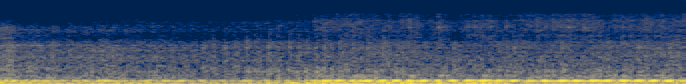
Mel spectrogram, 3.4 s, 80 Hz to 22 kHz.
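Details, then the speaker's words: 1975 Volvo 245 wagon with 16v turbo swap, LH2.2 injection, after replacing the bad air mass meter: engine picks up cleanly on throttle with deep steady rumble, no stumble or hesitation; running healthy. "When you give a gas, how does it respond? Oh, so I guess that's what it's supposed to sound like. Oh, yeah."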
